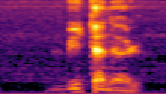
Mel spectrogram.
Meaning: butanol (any of four isomeric aliphatic alcohols, C₄H₉-OH)
- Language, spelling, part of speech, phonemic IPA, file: French, butanol, noun, /by.ta.nɔl/, Fr-butanol.ogg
